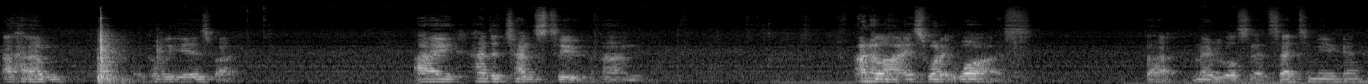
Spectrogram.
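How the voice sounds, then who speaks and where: A man talks to a roomful of people in a candid, self-deprecating way, stopping and restarting often. He sits at a middling pitch, and he is picked up from across a roomy space with a faint hum of ambience. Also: level tone, slow, long pauses, a bit bright, distant mic. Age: 40s. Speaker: guest speaker. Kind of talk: informal business speech. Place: large event room with an audience.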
